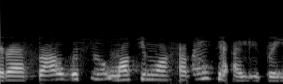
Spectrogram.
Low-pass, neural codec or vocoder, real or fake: 3.6 kHz; codec, 44.1 kHz, 1.7 kbps, Pupu-Codec; fake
